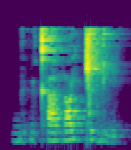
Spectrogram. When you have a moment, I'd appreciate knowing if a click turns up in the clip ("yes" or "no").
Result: yes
